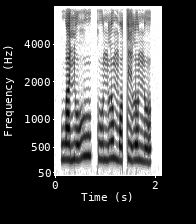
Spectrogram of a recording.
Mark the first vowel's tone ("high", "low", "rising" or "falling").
low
